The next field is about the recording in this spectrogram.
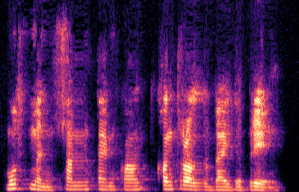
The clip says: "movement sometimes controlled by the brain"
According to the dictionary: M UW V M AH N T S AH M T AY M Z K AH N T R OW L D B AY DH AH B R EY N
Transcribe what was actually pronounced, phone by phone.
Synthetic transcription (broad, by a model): M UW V M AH N S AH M T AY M K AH N T R OW L B AY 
